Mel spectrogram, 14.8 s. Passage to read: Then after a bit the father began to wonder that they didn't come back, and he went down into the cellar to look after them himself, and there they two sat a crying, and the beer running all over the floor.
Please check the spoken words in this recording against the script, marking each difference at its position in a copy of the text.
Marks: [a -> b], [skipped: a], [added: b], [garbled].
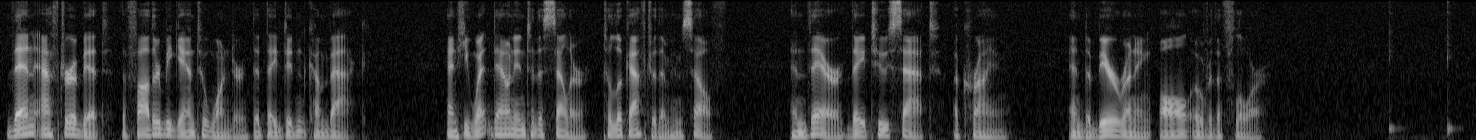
Then after a bit the father began to wonder that they didn't come back, and he went down into the cellar to look after them himself, and there they two sat a crying, and the beer running all over the floor.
